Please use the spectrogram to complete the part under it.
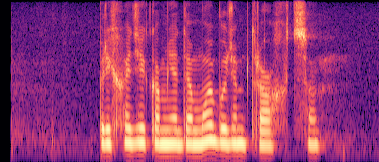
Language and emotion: Russian, neutral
